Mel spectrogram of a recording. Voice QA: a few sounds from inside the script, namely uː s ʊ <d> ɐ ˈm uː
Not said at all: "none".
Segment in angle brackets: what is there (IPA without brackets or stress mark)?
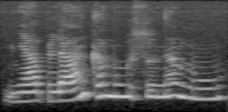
n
